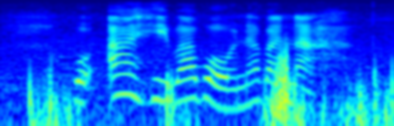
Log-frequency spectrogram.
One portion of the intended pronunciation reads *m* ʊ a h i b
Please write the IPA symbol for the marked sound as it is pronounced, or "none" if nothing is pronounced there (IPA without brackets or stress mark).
b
